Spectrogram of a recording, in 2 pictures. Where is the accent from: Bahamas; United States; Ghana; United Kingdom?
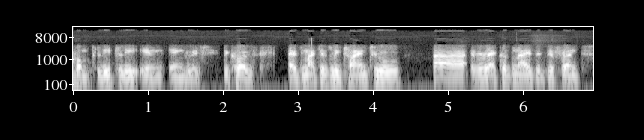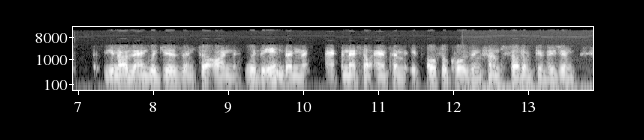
Ghana; now in Cape Town, South Africa; I'm originally from Ghana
